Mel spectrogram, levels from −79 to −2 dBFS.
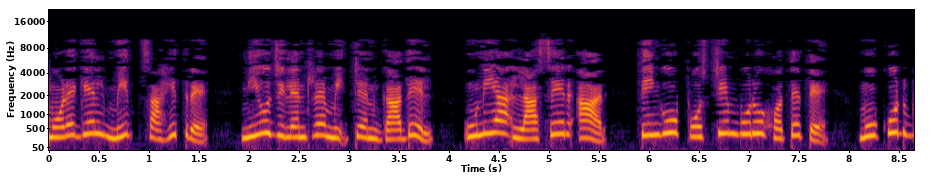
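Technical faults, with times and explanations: Throughout, transcoding between lossy codecs: nothing above 10.1 kHz and two distinct artefact textures layered together, likely a low-rate WMA encode re-encoded through another codec, unlike single compression.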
